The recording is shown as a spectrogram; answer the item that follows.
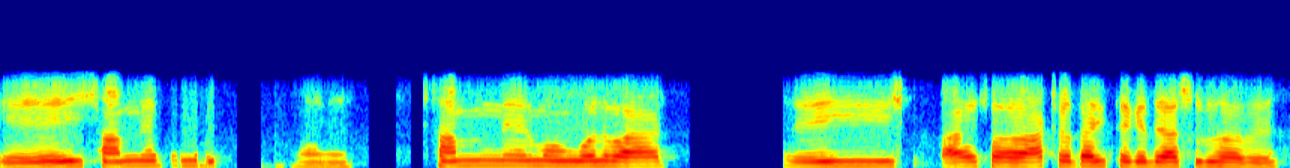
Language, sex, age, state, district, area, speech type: Bengali, female, 30-45, West Bengal, Howrah, urban, conversation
